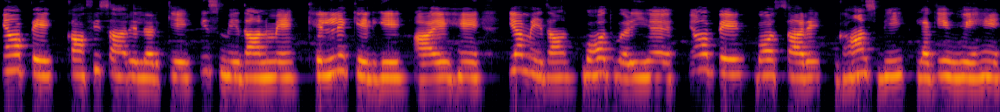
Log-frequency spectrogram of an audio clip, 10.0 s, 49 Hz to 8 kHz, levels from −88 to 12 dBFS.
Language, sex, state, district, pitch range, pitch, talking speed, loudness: Hindi, female, Bihar, Saran, 235-270 Hz, 245 Hz, 160 wpm, -16 LUFS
